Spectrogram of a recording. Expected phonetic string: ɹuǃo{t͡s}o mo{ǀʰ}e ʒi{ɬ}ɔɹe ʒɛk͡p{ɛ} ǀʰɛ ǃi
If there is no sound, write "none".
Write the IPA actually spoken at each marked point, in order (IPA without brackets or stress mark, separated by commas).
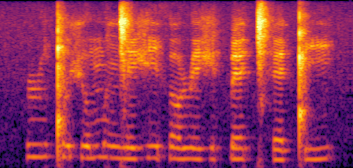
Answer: ʃ, ŋ͡ǀ, θ, ɛ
